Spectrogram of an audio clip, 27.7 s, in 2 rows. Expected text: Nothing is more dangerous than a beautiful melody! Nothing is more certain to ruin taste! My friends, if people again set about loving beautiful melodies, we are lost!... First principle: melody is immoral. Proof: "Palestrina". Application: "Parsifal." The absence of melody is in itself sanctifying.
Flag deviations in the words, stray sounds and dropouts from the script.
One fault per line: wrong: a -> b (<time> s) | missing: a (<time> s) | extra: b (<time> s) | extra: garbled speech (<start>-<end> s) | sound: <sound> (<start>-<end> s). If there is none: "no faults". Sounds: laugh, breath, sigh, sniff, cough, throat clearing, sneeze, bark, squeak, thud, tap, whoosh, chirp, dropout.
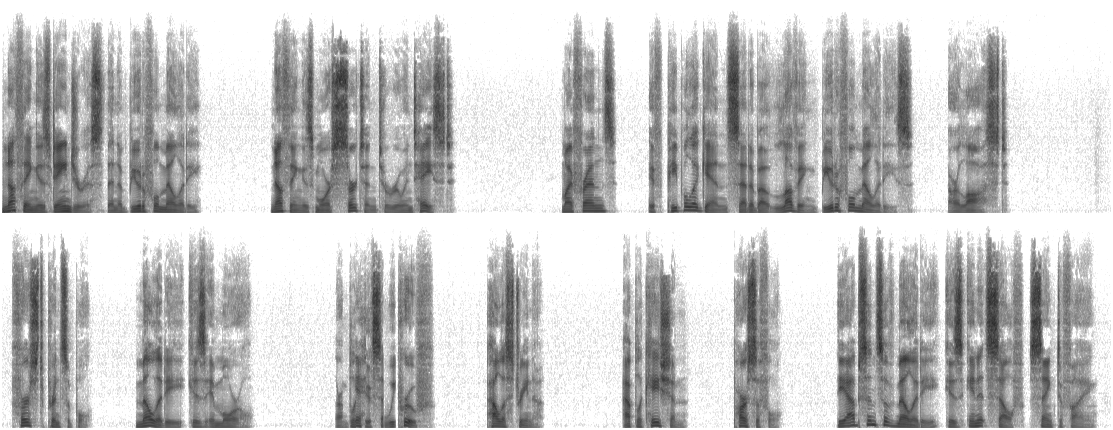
missing: more (0.6 s)
missing: we (11.4 s)
extra: garbled speech (18.0-18.8 s)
